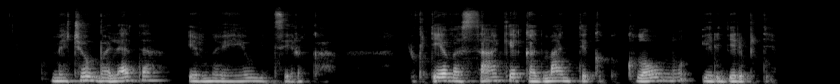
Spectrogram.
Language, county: Lithuanian, Kaunas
